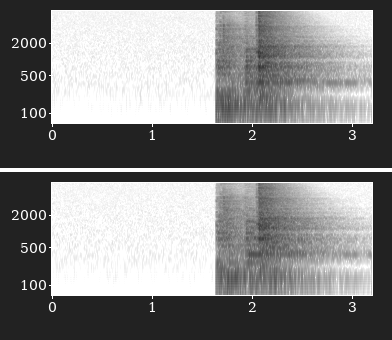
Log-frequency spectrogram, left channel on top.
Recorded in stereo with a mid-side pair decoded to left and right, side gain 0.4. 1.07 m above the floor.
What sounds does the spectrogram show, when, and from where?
1.6 s a dog barking: 50° left, 2.5 m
